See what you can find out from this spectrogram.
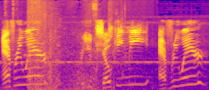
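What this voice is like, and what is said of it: Sarcastic mock disbelief. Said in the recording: “I'm just joking. Like I'm being sarcastic.”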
